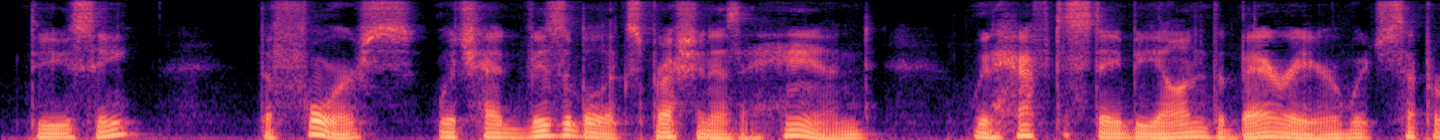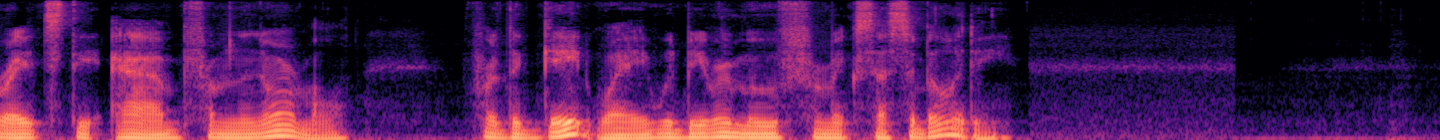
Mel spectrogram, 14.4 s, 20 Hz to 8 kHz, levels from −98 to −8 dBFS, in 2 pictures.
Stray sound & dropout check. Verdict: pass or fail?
pass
